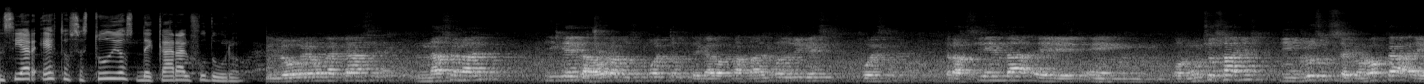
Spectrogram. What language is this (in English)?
Spanish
